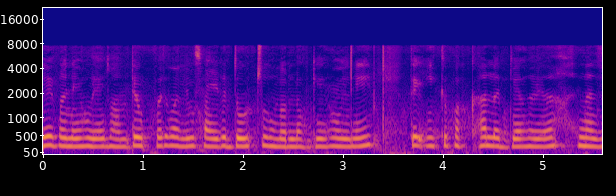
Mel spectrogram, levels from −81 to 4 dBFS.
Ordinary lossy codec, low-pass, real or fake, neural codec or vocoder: none; none; fake; codec, 16 kHz, 1 kbps, FreqCodec, larger model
